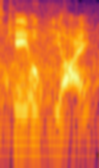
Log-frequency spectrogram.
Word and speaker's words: Kopi: The tea is spelled T-E-H and the coffee is K-O-P-I. Teh and Kopi.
